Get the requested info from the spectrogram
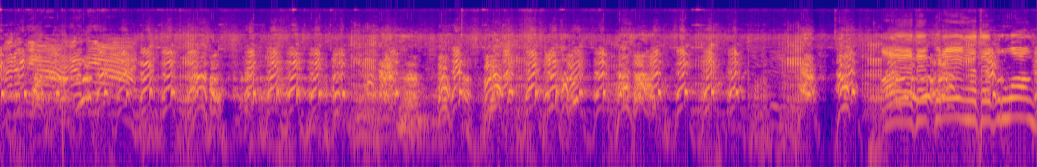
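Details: Pack of village dogs hunting wild boar with spear-carrying hunters, chasing from the forest down to a river: dense overlapping high yelps and barks throughout, strongest in bursts, with brief human voices mixed in.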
